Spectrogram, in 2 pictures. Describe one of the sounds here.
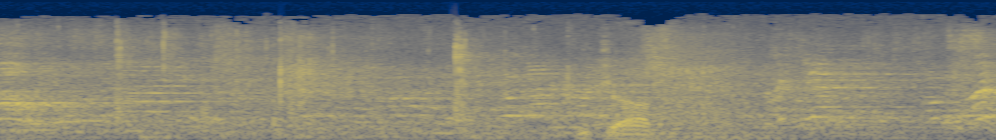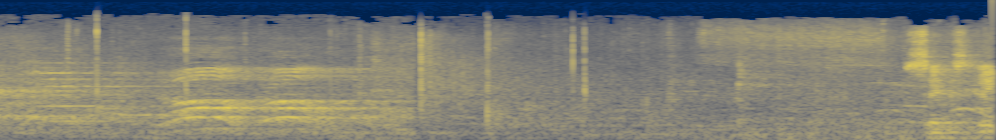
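A horse gallops, its hooves thudding on soft dirt in a large echoing hall.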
